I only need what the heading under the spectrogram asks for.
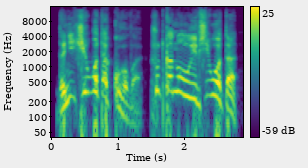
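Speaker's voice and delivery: high, defensive whine of excuse; protesting innocence. Acted. Accused lad excuses his joke to the leader, protesting.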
